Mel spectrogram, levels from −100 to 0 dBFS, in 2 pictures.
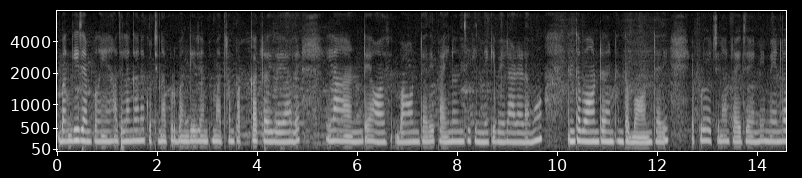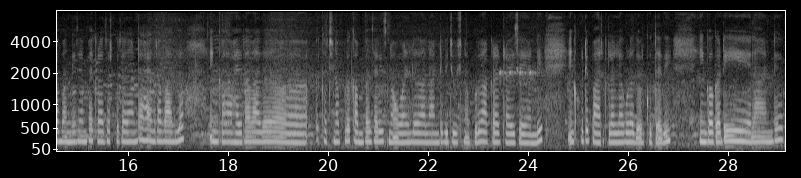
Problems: background conversations at intervals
